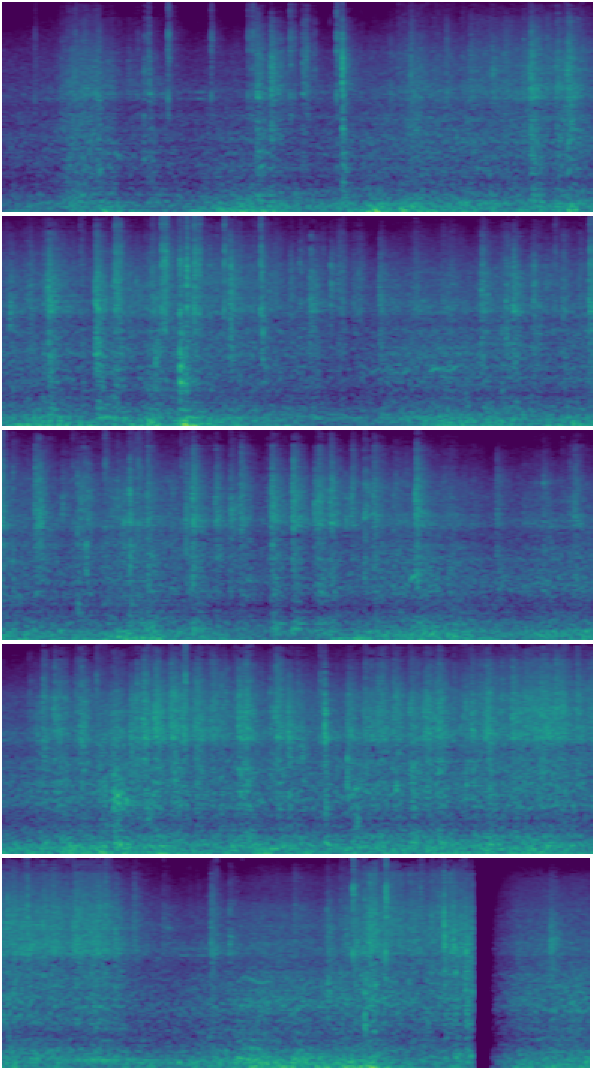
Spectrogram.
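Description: Heavy storm downpour with gusting wind: a constant hiss of rain with many small taps of drops and a low rumble, growing louder for several seconds past the middle. The sound cuts out for an instant near the end.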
